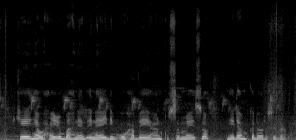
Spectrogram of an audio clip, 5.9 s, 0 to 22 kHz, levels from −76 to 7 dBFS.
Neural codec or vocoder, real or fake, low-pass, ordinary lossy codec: none; real; none; none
